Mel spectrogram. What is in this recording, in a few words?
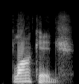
"blockage", American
